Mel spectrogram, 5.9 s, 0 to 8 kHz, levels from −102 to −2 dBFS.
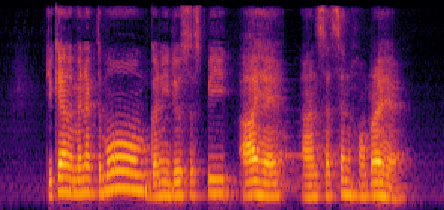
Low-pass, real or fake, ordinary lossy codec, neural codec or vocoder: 7.2 kHz; fake; AAC, 32 kbps; codec, 16 kHz, 0.4 kbps, LongCat-Audio-Codec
